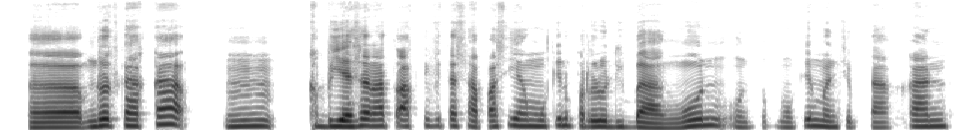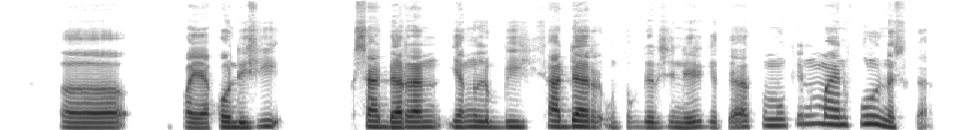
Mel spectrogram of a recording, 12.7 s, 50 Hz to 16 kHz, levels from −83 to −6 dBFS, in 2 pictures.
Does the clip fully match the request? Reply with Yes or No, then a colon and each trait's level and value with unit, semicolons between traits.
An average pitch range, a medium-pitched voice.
Yes: average, 3.5 semitones; medium, 160 Hz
